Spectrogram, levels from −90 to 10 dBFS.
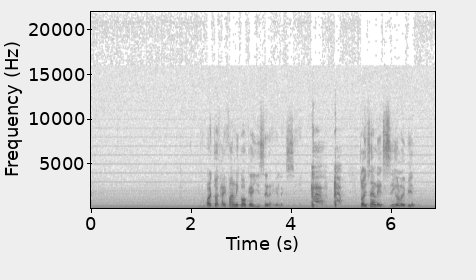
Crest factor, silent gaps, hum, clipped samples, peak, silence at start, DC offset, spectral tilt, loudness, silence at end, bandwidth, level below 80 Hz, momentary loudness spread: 22 dB; none; none; under 0.1%; -12 dBFS; 0 s; under 0.1%; -4 dB/octave; -33 LUFS; 0 s; over 20 kHz; -48 dBFS; 16 LU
